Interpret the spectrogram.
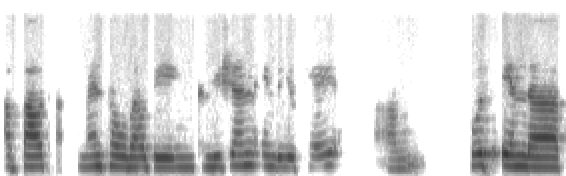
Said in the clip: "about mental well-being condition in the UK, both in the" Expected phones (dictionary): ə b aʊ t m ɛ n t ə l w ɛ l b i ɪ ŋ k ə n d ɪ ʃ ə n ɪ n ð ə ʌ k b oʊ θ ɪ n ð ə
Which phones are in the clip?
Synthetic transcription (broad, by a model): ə b aʊ t m ɛ n t ə l w ɛ l b i ɪ ŋ k ə n d ɪ ʃ ə n ɪ n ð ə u k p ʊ t ɪ n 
